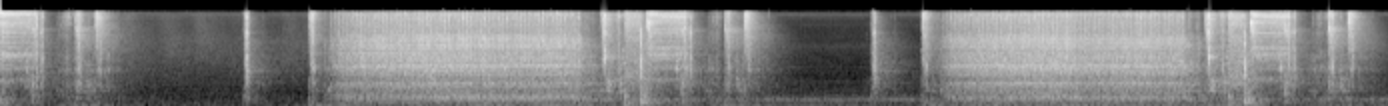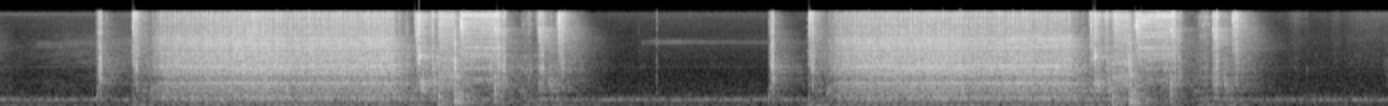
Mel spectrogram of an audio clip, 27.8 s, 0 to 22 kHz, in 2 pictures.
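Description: Brother 980 industrial eyelet buttonhole machine sewing keyhole buttonholes in denim: four runs of about three seconds of fast, even stitching, each followed by a cluster of sharp mechanical clacks, with quiet pauses between.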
